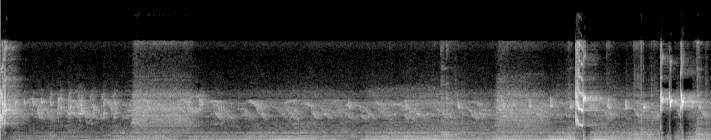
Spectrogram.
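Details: Lovebird responding to another lovebird, giving a long, continuous, high buzzy ngekek trill that runs through most of the stretch, ending in two or three abrupt shrill squeaks, over a low background rumble.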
